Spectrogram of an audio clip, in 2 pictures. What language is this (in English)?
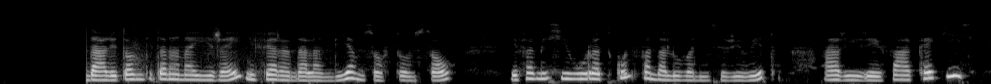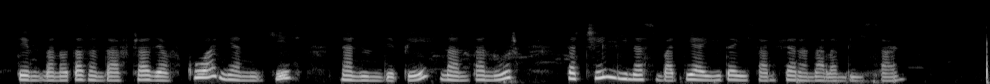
Malagasy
